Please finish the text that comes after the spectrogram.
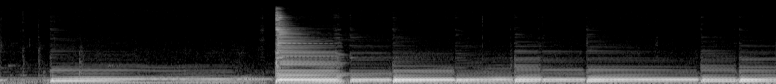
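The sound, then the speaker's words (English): A guitar string rings while its pitch slowly bends lower as it's tuned down, followed by a bright strum and several repeated plucked notes checking the tuning, fairly loud with no talking. “I got a tune down for this one.”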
